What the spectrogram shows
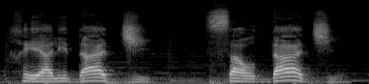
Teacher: como esse e é a última letra da palavra então ele vai ter o som de i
